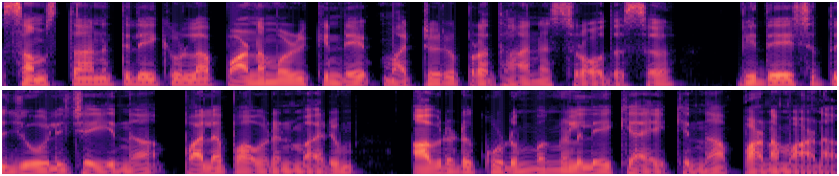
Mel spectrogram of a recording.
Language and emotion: Malayalam, neutral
